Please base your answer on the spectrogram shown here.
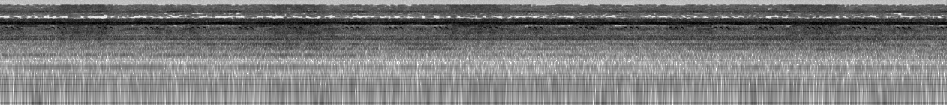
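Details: Night chorus of crickets in a swampy forest, dense high shrill trilling with quick repeated chirp pulses over a continuous low background hum.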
